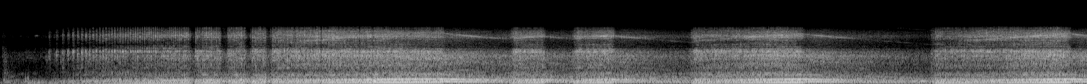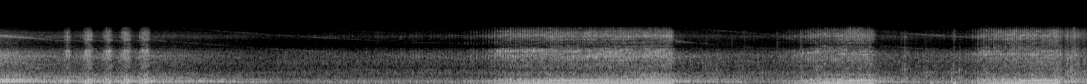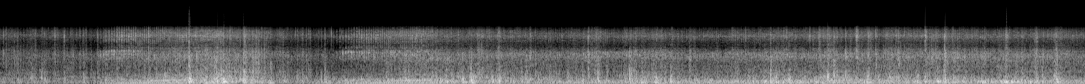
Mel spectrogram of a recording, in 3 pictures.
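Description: Heavy diesel engine of a landfill compactor starting up and revving up and down repeatedly, every two to three seconds. Later it runs under load as the steel-wheeled machine drives onto an aluminium boat, with sharp knocks about three quarters of the way through.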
